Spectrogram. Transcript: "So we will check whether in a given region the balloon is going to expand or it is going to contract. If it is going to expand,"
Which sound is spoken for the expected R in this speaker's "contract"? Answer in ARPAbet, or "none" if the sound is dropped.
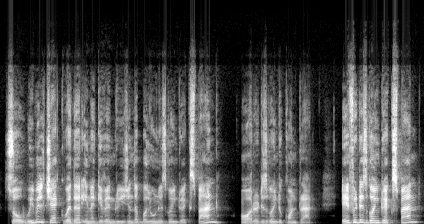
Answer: R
